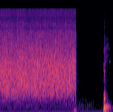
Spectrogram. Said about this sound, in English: Which one was the hand clap? I think I'm gonna go for this one.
